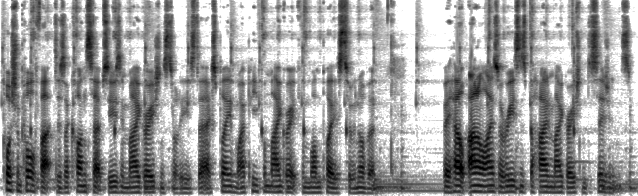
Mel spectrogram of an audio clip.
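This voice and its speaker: A man gives scripted documentary narration in a steady, explanatory tone. His voice sits very low, and clear guitar music plays beneath him. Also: fairly quick.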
